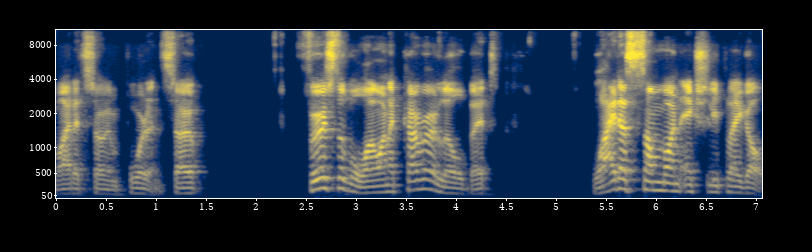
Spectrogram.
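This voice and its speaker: A man speaks fairly quickly in a Dutch accent, his medium pitch making very wide swings. His tone is bright and sharp. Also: quiet background. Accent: Dutch accent, picked up in South Africa. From Netherlands. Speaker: golf coach and business consultant. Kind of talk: webinar presentation. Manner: hesitant, with frequent fillers and repeats.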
